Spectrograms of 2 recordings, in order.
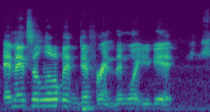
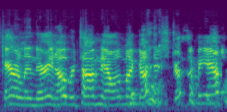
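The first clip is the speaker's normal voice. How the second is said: loud, higher, frantic and laughing; mock stressed yell; 5 semitones higher, 9 dB louder than usual. To Carolyn during an overtime game, a loud frantic laughing yell. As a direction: yell it like overtime is killing you. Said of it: "sometimes I'll be like".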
